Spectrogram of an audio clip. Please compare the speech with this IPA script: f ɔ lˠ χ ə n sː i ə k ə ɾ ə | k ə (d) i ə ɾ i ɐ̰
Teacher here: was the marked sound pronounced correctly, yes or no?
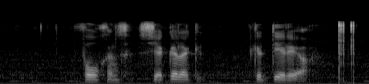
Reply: no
